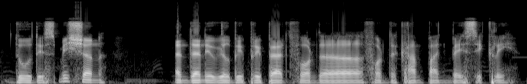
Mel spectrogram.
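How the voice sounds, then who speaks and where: Someone with a non-native accent speaks in a monotone, flat way at a moderate pace. Music plays in the background. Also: man. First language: not English. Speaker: flight sim gaming YouTuber. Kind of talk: casual gameplay commentary. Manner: halting, many fillers and repetitions.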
